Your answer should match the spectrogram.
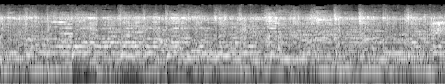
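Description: Acoustic string band playing a bluegrass-style tune, with banjo, fiddle and acoustic guitars together over a steady rhythm.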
